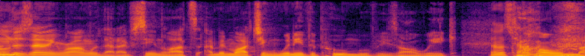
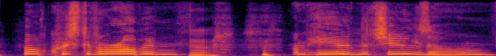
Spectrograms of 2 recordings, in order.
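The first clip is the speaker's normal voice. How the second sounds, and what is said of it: Winnie the Pooh cartoon character voice. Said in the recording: “my Winnie the Pooh impression ... Fuck, that's good.”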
